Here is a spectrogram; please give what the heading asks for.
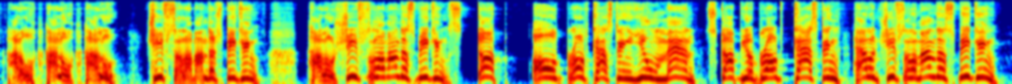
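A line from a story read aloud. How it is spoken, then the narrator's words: Terrible croaking frog voice, excited. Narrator (German): eine schreckliche, krächzende Stimme, und diese Froschstimme rief aufgeregt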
